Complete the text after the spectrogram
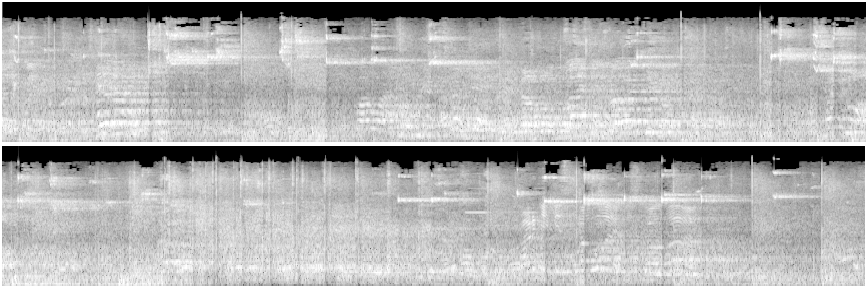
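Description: Men shout and call out to each other in an echoing hall.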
